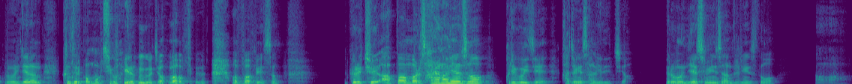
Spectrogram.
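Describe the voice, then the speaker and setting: Male pastor, middle-aged, slightly high voice, storytelling sermon with emphatic peaks. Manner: storytelling preacher, acts out quoted voices, rising to emphatic peaks.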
